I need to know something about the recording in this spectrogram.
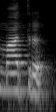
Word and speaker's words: मात्र: उच्चारण में बहुत थोड़ा सा ही फर्क है मातृ और मात्र, लेकिन अर्थ में अंतर है।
